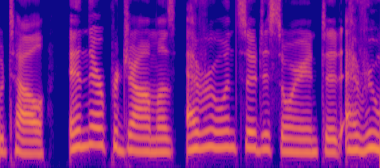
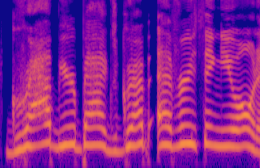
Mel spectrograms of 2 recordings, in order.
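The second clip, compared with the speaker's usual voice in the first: higher, mildly raised mock scream; imitating screaming sister; 5 semitones higher than usual. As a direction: rush the order like a panicking sister. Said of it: "she starts screaming".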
